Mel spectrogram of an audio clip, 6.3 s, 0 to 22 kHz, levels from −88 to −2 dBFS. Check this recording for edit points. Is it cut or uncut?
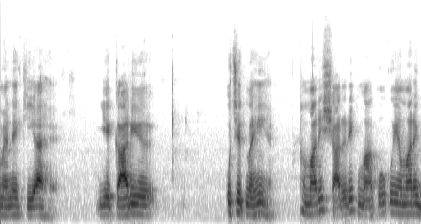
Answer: cut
